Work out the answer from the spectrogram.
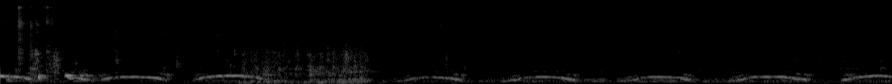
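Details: Racing pigeon coos in a steady series, each a smooth rising-then-falling note repeated roughly every second. Hissing noise covers the first few seconds, and scattered clicks follow.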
